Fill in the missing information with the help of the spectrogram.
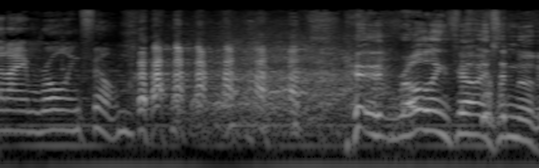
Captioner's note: laughter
